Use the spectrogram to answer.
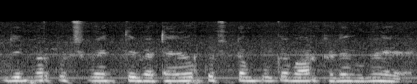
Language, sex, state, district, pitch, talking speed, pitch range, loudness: Hindi, male, Uttar Pradesh, Saharanpur, 165 Hz, 200 wpm, 155-170 Hz, -16 LUFS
